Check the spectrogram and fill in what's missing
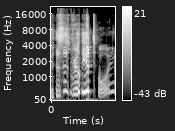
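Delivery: can't believe it's a toy; incredulous. Retold or imitated. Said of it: "I was like".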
